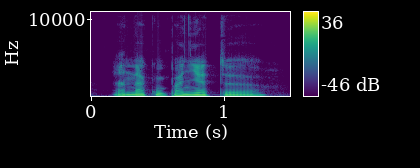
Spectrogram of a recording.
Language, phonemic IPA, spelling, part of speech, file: French, /a.kɔ̃.pa.ɲa.tœʁ/, accompagnateur, noun, Fr-accompagnateur.ogg
- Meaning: 1. accompanier; co-(something) 2. accompanist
